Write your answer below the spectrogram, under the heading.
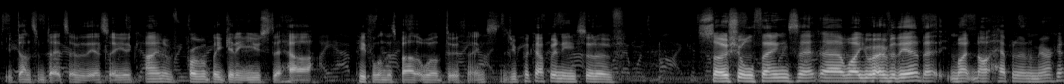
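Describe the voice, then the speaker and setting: Very fast talk in a New Zealand accent, with ordinary pitch variation. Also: man, medium pitch for a man. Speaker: music TV host. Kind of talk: interview.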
